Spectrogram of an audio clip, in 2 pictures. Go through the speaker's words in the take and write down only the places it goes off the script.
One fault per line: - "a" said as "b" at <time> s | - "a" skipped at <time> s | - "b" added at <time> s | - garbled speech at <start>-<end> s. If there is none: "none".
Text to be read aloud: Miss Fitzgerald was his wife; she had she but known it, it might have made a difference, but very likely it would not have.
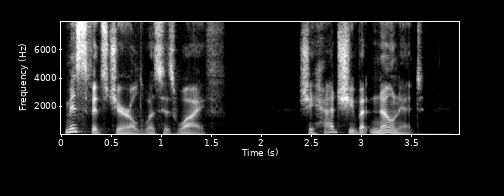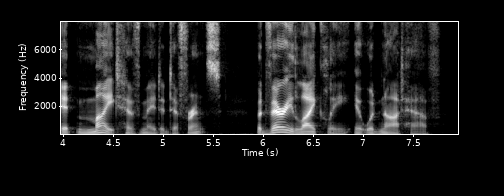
none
